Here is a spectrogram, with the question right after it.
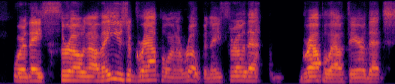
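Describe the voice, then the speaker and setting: A man with a Southern US accent talks at a moderate pace with a fairly high pitch and ordinary pitch variation. His tone is bright and sharp, in a dry, close sound with no echo. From North Carolina. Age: 60s. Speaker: former drug smuggler, author. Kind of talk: interview storytelling. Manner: halting, many fillers.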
